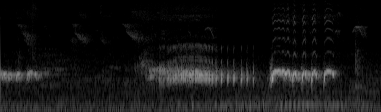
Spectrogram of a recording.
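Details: Zebra dove, a local perkutut, heard in a therapy recording: a soft coo, a pause, then a long blurred purring note breaking into pulses, ending with a crisp stuttered trill.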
